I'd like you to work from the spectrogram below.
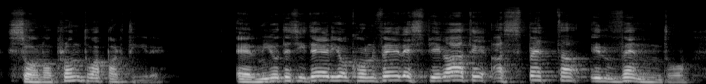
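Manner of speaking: measured, lyrical reading of Italian prose; Italian poetry recital; poetic reading. Acted. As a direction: read it like a solemn poem. Reads Gibran aloud in Italian.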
